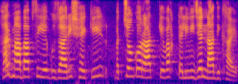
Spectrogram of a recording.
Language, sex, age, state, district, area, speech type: Urdu, female, 18-30, Telangana, Hyderabad, urban, spontaneous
